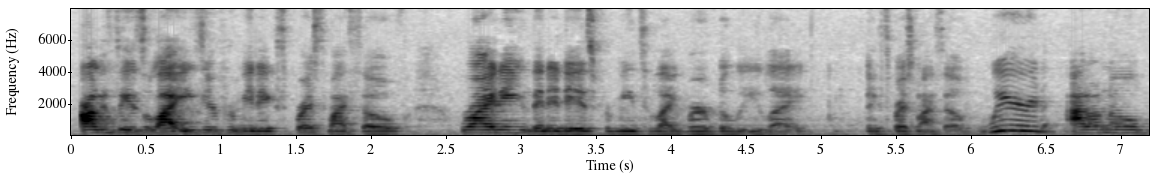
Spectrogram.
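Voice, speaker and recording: A young woman in her twenties talks candidly to her camera, swearing casually and laughing now and then. Her voice sits on the low side but sounds bright and forward, and a faint hum runs behind her. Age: 20s. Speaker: vlogger. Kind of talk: casual Q&A vlog.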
